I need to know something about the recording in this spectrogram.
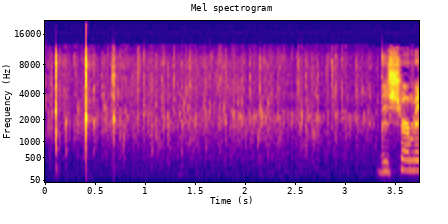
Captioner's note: applause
